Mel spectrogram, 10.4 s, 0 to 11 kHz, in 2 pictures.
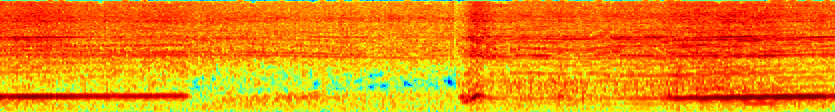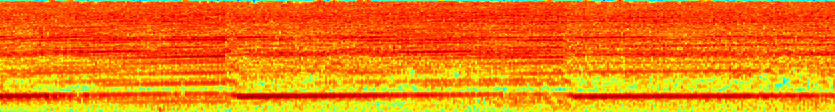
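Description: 2023 Yamaha R1's crossplane inline-four with an Akrapovic titanium exhaust at high speed. The engine note falls away about a second in as the throttle closes, and a sharp click comes near three seconds. Then the engine pulls hard again, pitch rising, with quick upshifts about seven and nine seconds in, each followed by another climb. Wind rushes over the microphone throughout.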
